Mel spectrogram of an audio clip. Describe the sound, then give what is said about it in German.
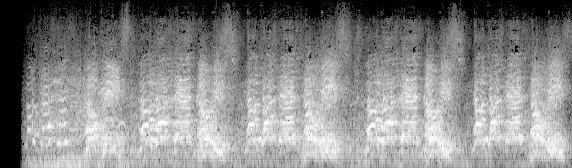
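A large protest crowd chants "No Justice, No Peace" in loud, rhythmic unison, the slogan repeating in steady bursts with shouted voices and crowd noise filling every pause. “Dieses Geräusch, diese Proteste, die sagen No Justice, No Peace, also ohne Gerechtigkeit kein Frieden, gehen einem ja immer wieder unter die Haut, wenn man es hört.”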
